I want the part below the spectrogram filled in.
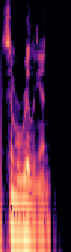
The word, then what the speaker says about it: Silmarillion: That's how you pronounce it. – Silmarillion. – Yeah, Silmarillion.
